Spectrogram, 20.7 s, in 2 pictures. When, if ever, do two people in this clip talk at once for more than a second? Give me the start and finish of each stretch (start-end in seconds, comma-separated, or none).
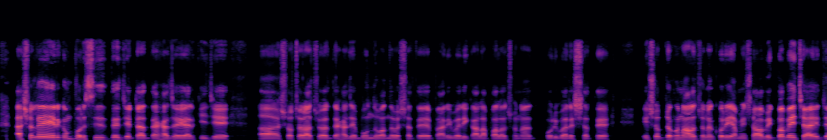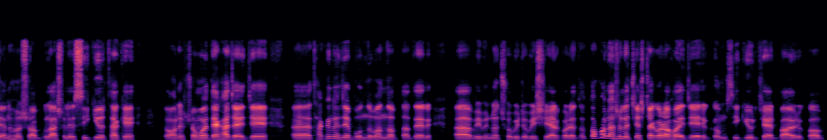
none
